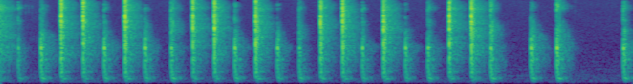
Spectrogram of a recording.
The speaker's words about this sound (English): All right, so paradiddle-diddle.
